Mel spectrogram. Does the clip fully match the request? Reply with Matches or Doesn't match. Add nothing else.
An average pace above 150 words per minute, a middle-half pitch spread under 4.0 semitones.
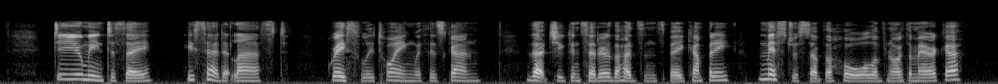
Matches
